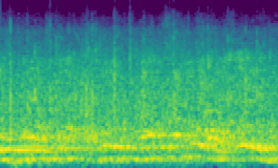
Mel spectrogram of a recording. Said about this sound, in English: The away fans about as angry as I've seen them. Most of the second half, calling for Rowett to leave. Players coming over and applauding now. They're getting a reception at least. Some boos.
